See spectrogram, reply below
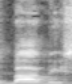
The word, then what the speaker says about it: Bobi: I mean, Steve For- Steve Forbes pronounced it as Bobby, so I, okay, let's go Bobby.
